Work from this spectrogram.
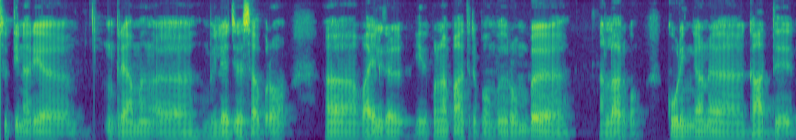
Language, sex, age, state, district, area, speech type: Tamil, male, 30-45, Tamil Nadu, Viluppuram, urban, spontaneous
